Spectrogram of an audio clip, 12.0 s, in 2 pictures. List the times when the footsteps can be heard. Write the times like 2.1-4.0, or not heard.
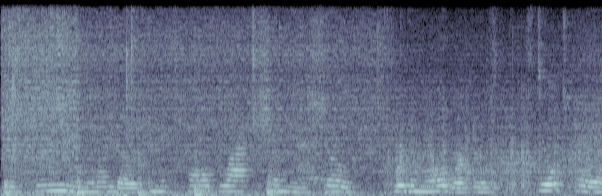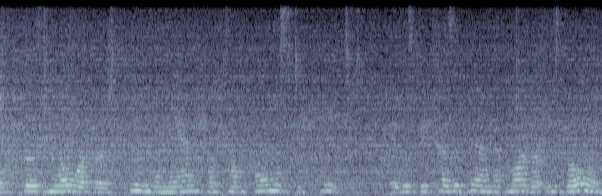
0.0-3.5.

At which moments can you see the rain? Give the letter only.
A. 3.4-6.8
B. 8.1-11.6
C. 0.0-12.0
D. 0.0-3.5
C.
